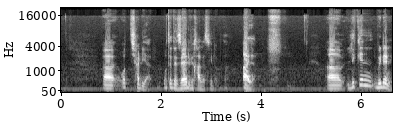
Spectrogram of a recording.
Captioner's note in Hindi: नाक से की जाने वाली आवाज़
